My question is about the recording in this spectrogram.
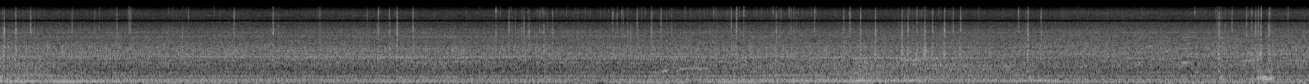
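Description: Off-road 4x4 engines running steadily at low speed, their low tone wandering a little, over a haze of outdoor noise.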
